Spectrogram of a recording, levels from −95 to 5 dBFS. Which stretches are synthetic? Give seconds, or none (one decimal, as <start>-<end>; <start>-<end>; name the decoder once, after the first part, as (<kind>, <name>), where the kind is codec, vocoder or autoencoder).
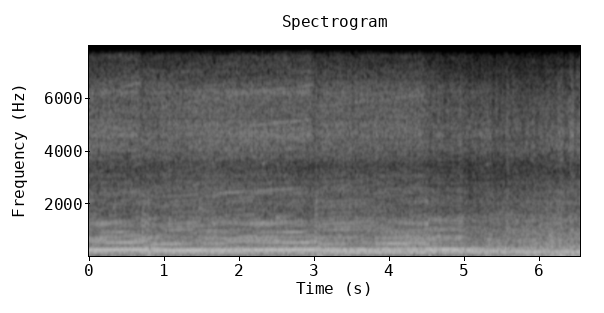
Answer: none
